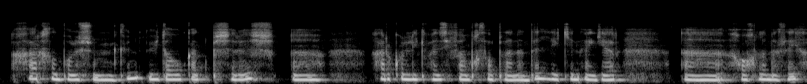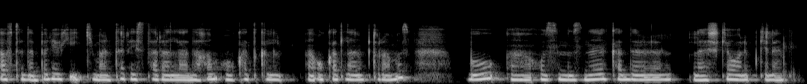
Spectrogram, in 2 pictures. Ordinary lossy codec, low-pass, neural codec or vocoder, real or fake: none; 7.2 kHz; none; real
